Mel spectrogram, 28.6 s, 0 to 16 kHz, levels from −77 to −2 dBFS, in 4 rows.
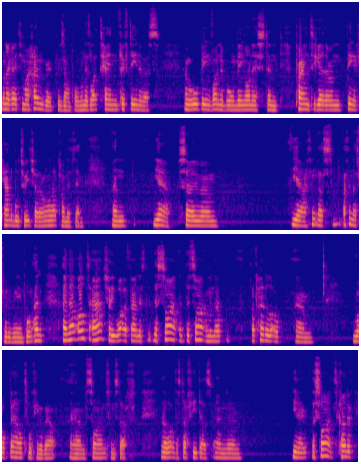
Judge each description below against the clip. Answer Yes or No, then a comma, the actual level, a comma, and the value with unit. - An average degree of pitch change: Yes, average, 3.3 semitones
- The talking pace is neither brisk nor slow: No, fast, 210 wpm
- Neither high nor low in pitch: Yes, medium, 160 Hz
